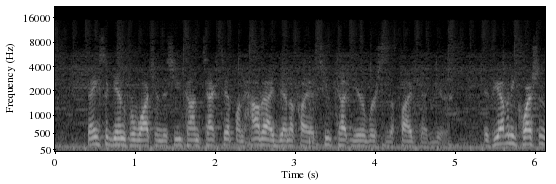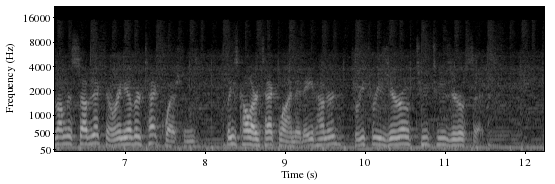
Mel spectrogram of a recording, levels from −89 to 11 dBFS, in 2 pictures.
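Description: From 0.0 to 6.0 s the adaptive stream is starting at a low bitrate: treble is thin and codec artefacts are strong, which suggests about 24 kbit/s Opus. At 6.0 s quality jumps gaplessly, fitting a 64 kbit/s step; a spectrogram shows the upper band suddenly filling in.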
